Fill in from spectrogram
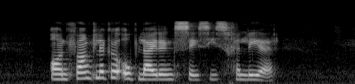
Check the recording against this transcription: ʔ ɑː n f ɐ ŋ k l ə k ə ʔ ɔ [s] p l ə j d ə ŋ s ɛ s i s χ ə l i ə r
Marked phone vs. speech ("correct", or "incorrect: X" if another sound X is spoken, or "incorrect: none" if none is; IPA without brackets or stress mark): incorrect: none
